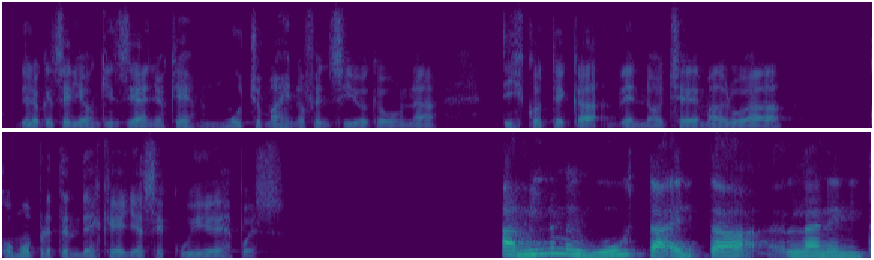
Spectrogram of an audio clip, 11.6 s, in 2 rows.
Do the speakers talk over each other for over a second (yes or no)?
no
